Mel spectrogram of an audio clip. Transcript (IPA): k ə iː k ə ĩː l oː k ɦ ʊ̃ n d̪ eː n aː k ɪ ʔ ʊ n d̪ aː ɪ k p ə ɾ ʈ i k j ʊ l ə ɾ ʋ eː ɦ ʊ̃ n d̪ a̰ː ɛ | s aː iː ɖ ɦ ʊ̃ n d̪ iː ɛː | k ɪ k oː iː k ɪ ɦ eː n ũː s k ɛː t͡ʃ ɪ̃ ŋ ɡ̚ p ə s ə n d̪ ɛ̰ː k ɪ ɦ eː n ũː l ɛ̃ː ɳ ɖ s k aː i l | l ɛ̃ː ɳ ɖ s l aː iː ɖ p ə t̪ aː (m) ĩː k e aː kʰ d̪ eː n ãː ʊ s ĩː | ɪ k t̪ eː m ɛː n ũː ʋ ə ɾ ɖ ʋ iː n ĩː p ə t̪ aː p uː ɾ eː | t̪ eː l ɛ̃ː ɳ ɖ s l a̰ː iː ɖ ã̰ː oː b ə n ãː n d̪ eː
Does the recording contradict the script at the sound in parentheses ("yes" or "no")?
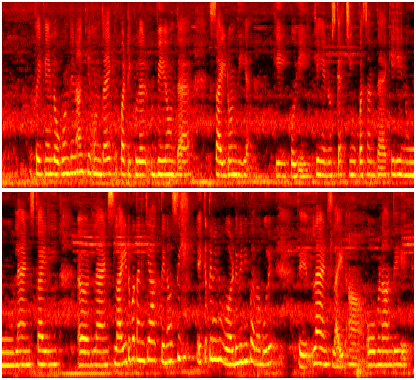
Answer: yes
